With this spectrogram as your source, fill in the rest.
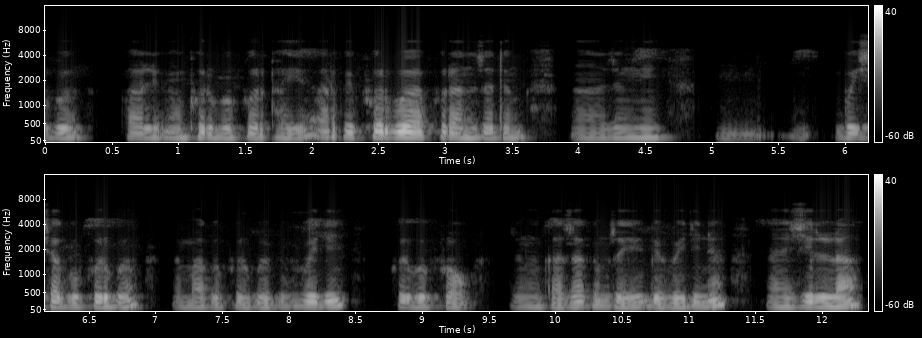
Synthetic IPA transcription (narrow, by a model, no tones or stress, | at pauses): pʰɯɾbɯ | pʰalpʰɯɾbɯpʰɯɾtʰajɯaɾpʰepʰɯɾbɯpʰɯɾanɯzadɯŋzɯŋni | bɯjsaɡupʰɯɾbɯ | maɡɯpʰɯɾbɯbebebajdi | pʰɯɾbɯpʰɾaw | zɯŋniɡazaɡɯmzajɯbebajdinɯ | zilːa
